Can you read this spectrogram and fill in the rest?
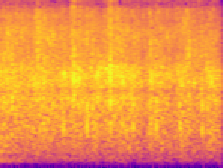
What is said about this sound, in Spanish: Alguien puede decir amén. Alguien le puede dar un aplauso al Señor por lo que está haciendo y por lo que va a ser en tu vida.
